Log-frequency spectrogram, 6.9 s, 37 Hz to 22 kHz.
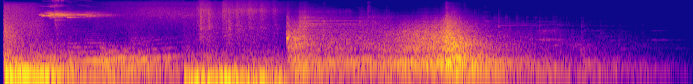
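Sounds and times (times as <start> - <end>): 
harvester engine revving up: 0.0 - 4.0.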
